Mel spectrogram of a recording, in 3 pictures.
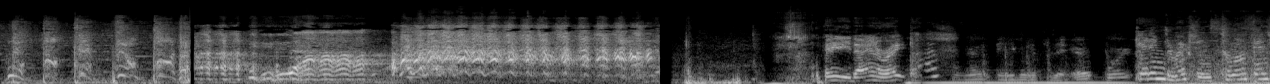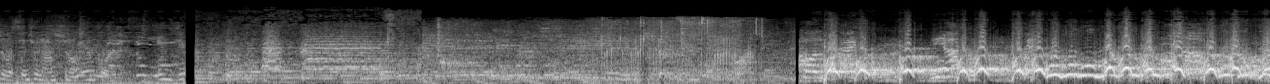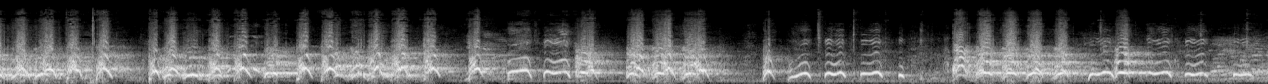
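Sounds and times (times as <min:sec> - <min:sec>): dog barking: 0:20.8 - 0:30.4, 0:31.1 - 0:33.3, 0:34.9 - 0:37.0.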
